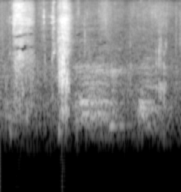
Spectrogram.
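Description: A Cavalier King Charles Spaniel gives soft, whimpering cries while missing its owner.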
